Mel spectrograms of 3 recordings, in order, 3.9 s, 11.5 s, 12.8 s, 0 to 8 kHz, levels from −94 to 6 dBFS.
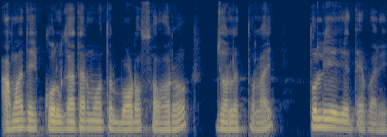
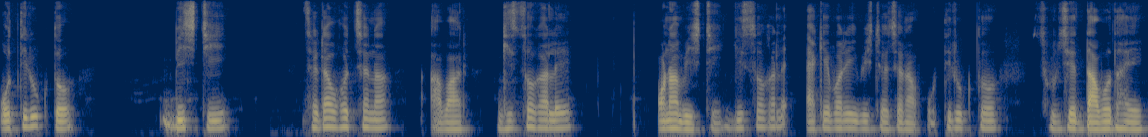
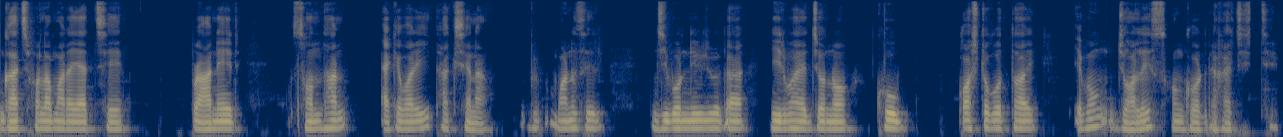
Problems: none marked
